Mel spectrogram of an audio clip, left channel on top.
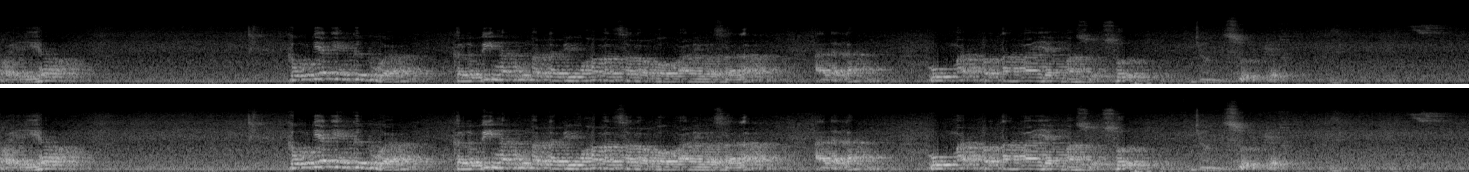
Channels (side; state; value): left; quieter; 6.7 dB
